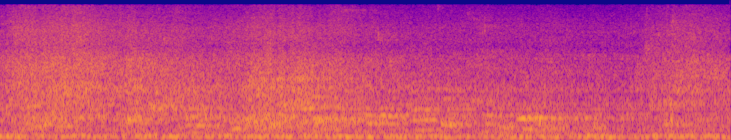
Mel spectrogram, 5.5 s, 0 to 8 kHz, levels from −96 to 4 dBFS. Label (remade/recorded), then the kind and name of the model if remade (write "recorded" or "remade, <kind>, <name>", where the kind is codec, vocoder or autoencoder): recorded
